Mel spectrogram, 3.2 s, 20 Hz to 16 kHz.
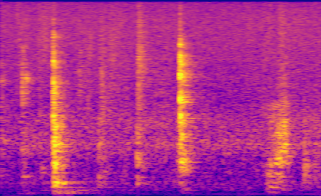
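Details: Honda Civic FN2 Type R clutch pedal hinge pivot, worked with the pedal out of the car (master cylinder removed): short, sharp metallic squeaks at uneven intervals from a dry pivot missing its nylon/PTFE bushing; spray grease fixed it only two weeks.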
